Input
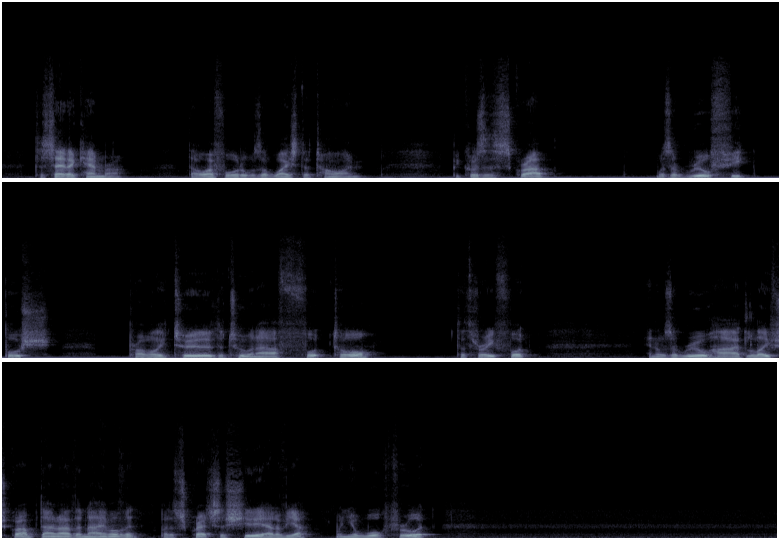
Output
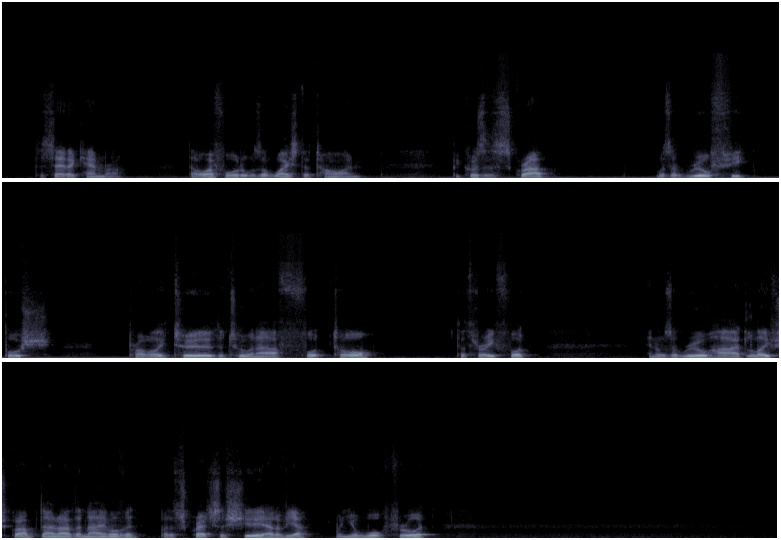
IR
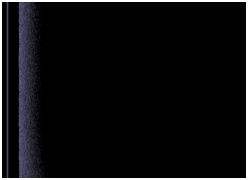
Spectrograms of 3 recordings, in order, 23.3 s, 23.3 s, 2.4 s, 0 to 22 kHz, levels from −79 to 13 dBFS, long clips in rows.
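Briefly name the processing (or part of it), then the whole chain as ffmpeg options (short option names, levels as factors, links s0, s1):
video call: -af "highpass=110,dynaudnorm=f=180:g=11:m=2.11,volume=0.376" -ar 48000 -c:a libopus -b:a 24k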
